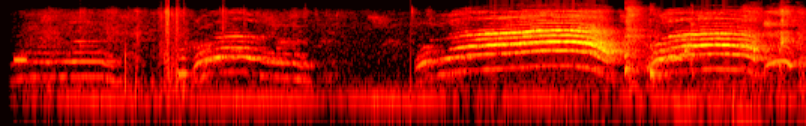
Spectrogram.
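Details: Angry domestic cats fighting: long wailing yowls with rich harmonics, rising and falling in drawn-out arcs, building to a loud, strained howl in the second half, with a faint steady low hum behind.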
